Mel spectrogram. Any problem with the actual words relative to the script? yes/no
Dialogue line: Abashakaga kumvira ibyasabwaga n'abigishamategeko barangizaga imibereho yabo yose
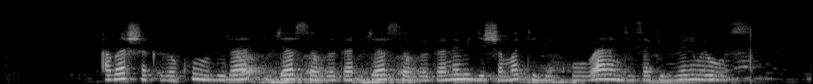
yes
